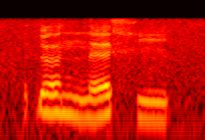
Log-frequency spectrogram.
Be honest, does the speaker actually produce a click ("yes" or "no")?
no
